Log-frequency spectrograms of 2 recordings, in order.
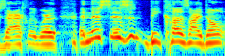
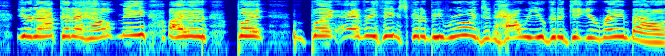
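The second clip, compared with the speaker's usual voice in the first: mock screaming, much higher pitch; 12 semitones higher than usual. Retelling a character pleading for help, imitating someone screaming. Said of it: "staring because he's screaming about this".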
